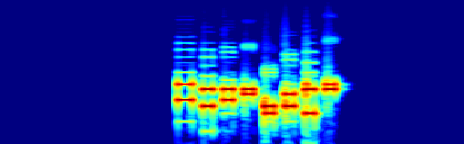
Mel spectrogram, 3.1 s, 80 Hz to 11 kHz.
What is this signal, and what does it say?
Multi-frequency trunk signalling (R1, as on North American trunks), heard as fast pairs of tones, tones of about 70 ms. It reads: KP 890157 ST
